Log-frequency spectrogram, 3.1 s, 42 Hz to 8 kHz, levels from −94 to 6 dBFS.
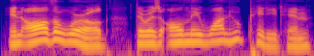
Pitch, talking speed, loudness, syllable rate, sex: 150 Hz, 210 wpm, -17 LUFS, 5.6 syllables/s, male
